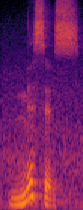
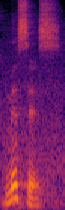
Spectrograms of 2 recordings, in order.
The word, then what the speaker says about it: Mrs.: Well, if the woman you are greeting is married, then you will say not Miss, you will say Mrs. 2 syllables, Mrs.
